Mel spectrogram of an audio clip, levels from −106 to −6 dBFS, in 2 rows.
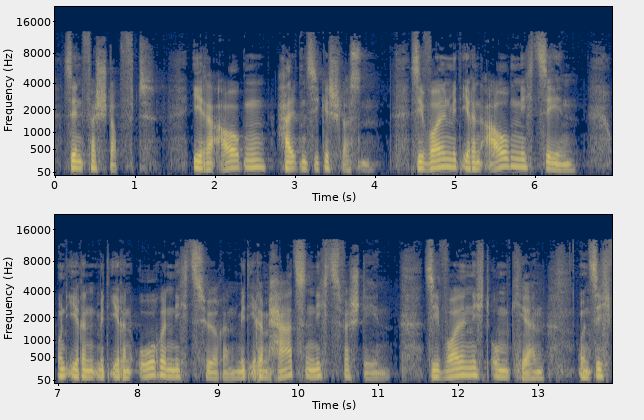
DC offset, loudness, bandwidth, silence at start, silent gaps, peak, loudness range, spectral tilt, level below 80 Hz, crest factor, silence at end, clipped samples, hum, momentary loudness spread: under 0.1%; -32 LUFS; 13 kHz; 0.15 s; none; -8 dBFS; 2 LU; -4.5 dB/octave; -66 dBFS; 24 dB; 0 s; under 0.1%; none; 13 LU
